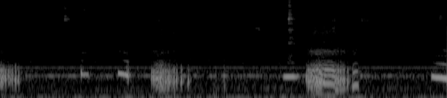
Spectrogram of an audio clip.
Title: 😴cat snores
